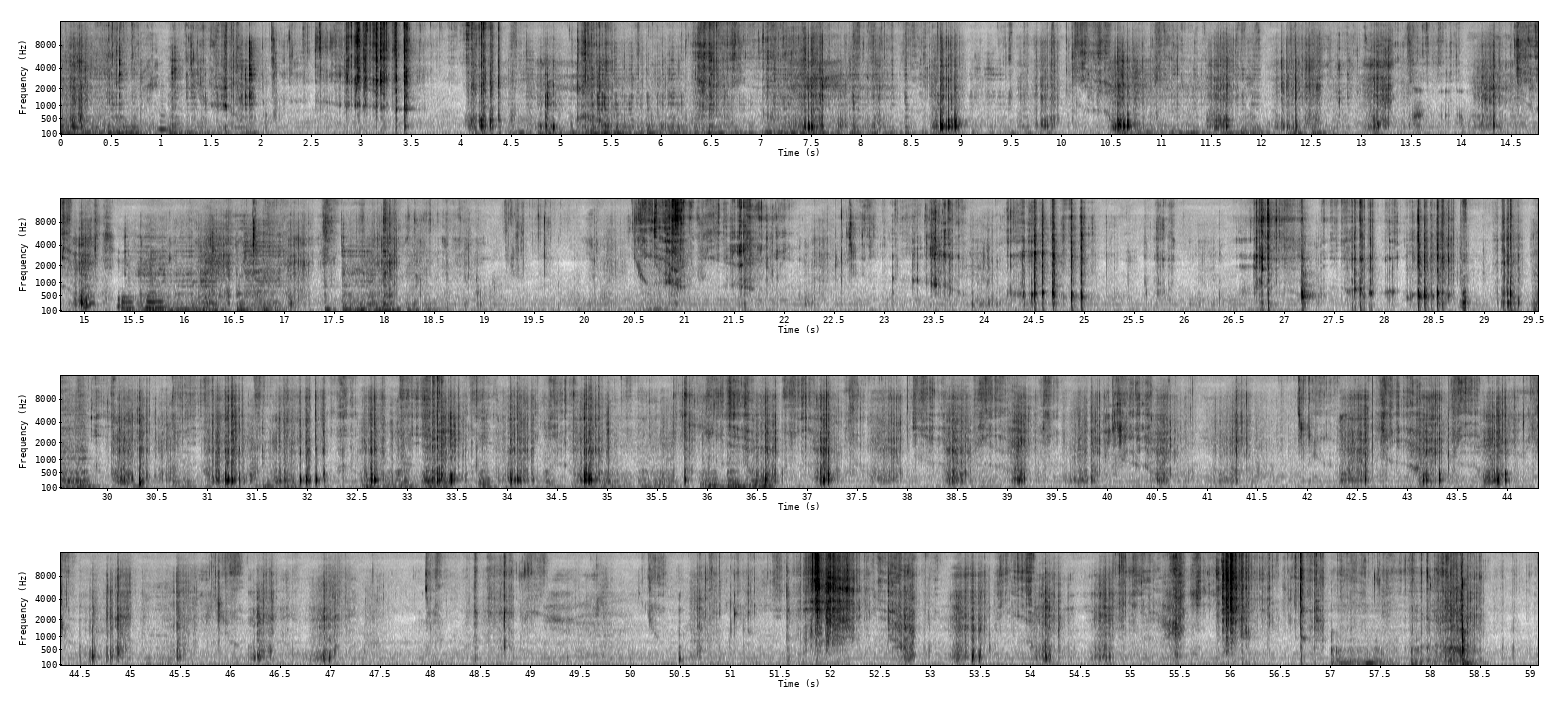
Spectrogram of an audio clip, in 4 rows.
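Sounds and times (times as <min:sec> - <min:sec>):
person chewing crunchy ice: 0:00.0 - 0:59.0.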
